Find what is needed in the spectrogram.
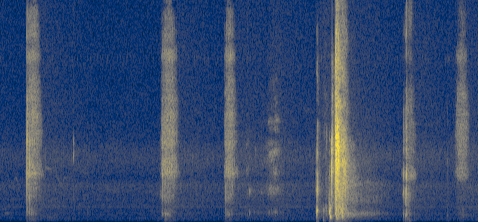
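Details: Person with a cold who took a strong decongestant: six forceful, wet-sounding sneezes with quiet gaps between, one especially loud and spluttering.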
